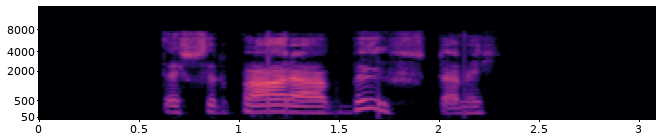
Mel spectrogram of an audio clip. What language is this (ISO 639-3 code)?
lav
